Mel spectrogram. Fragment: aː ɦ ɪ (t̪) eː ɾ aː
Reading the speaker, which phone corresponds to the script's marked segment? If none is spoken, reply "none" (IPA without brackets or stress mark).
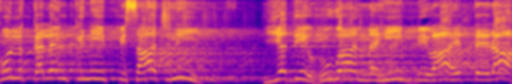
t̪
